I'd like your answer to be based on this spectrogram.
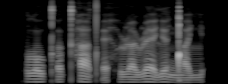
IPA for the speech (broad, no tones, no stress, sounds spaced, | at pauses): lˠ u kʼ ʌ kʰ a tʼ ɛ h u ɭ a u̯ ɭ ɛ lʲ ʌ ŋ͡ǃ a ʎ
